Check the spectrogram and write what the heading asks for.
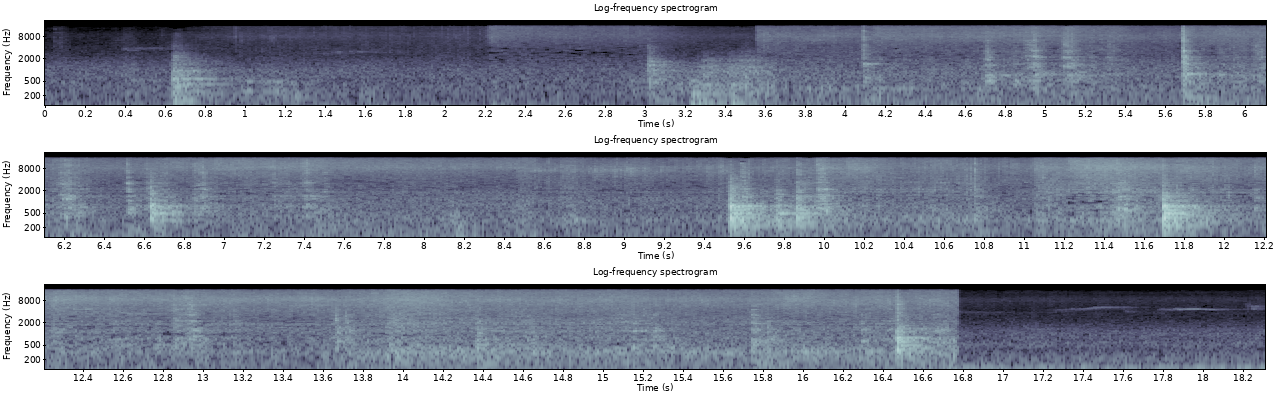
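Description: A steak sizzling on the hot grate of a gas barbecue grill, a dense steady hiss that starts about two seconds in, with a few sharp knocks, and cuts off suddenly near the end.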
